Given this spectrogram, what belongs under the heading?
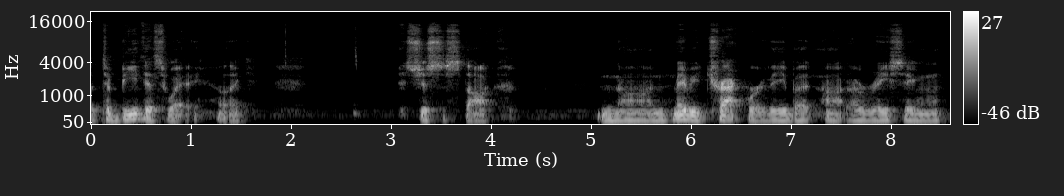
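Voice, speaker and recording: A man's voice: low-pitched, breathy edge. A man with a northern US accent, talking through his toy car collection in a rambling, offhand way, often correcting himself mid-sentence. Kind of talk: casual show-and-tell.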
